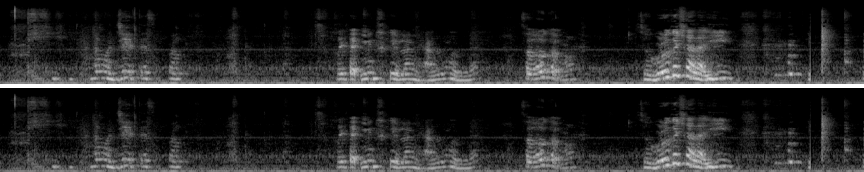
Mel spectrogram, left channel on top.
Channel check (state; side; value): quieter; right; 3.1 dB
